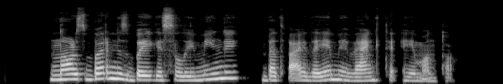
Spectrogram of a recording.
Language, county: Lithuanian, Marijampolė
